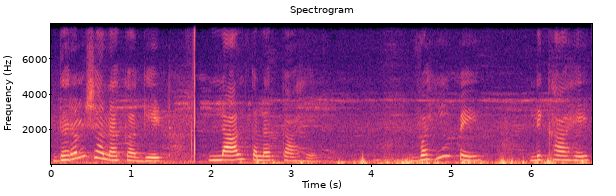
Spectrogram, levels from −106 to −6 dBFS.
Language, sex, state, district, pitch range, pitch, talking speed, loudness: Hindi, female, Madhya Pradesh, Dhar, 190-260 Hz, 235 Hz, 100 wpm, -22 LUFS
